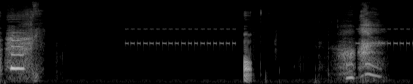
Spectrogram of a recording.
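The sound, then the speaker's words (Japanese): A telephone rings with a steady, rapid electronic trill lasting about a second, clear, bracketed by sharp breathy gasps before and after. “電話かかってきちゃった。”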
